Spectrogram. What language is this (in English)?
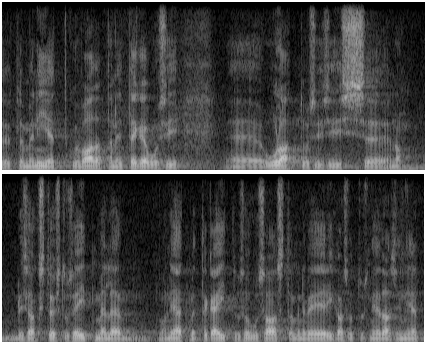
Estonian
